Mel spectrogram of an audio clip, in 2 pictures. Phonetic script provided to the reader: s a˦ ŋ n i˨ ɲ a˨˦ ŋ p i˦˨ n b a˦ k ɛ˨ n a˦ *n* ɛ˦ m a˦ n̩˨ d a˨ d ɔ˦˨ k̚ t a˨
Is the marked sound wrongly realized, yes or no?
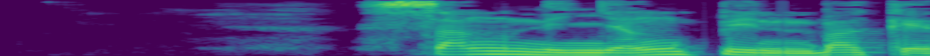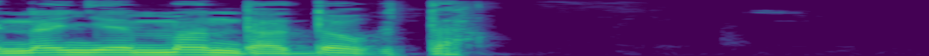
yes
